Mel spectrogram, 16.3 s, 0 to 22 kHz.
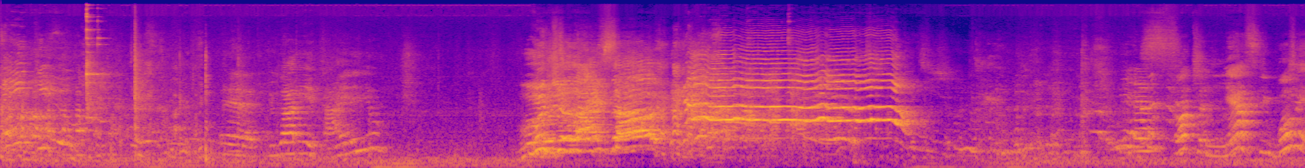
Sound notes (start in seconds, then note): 1.0 ding; 8.6 the men laugh together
